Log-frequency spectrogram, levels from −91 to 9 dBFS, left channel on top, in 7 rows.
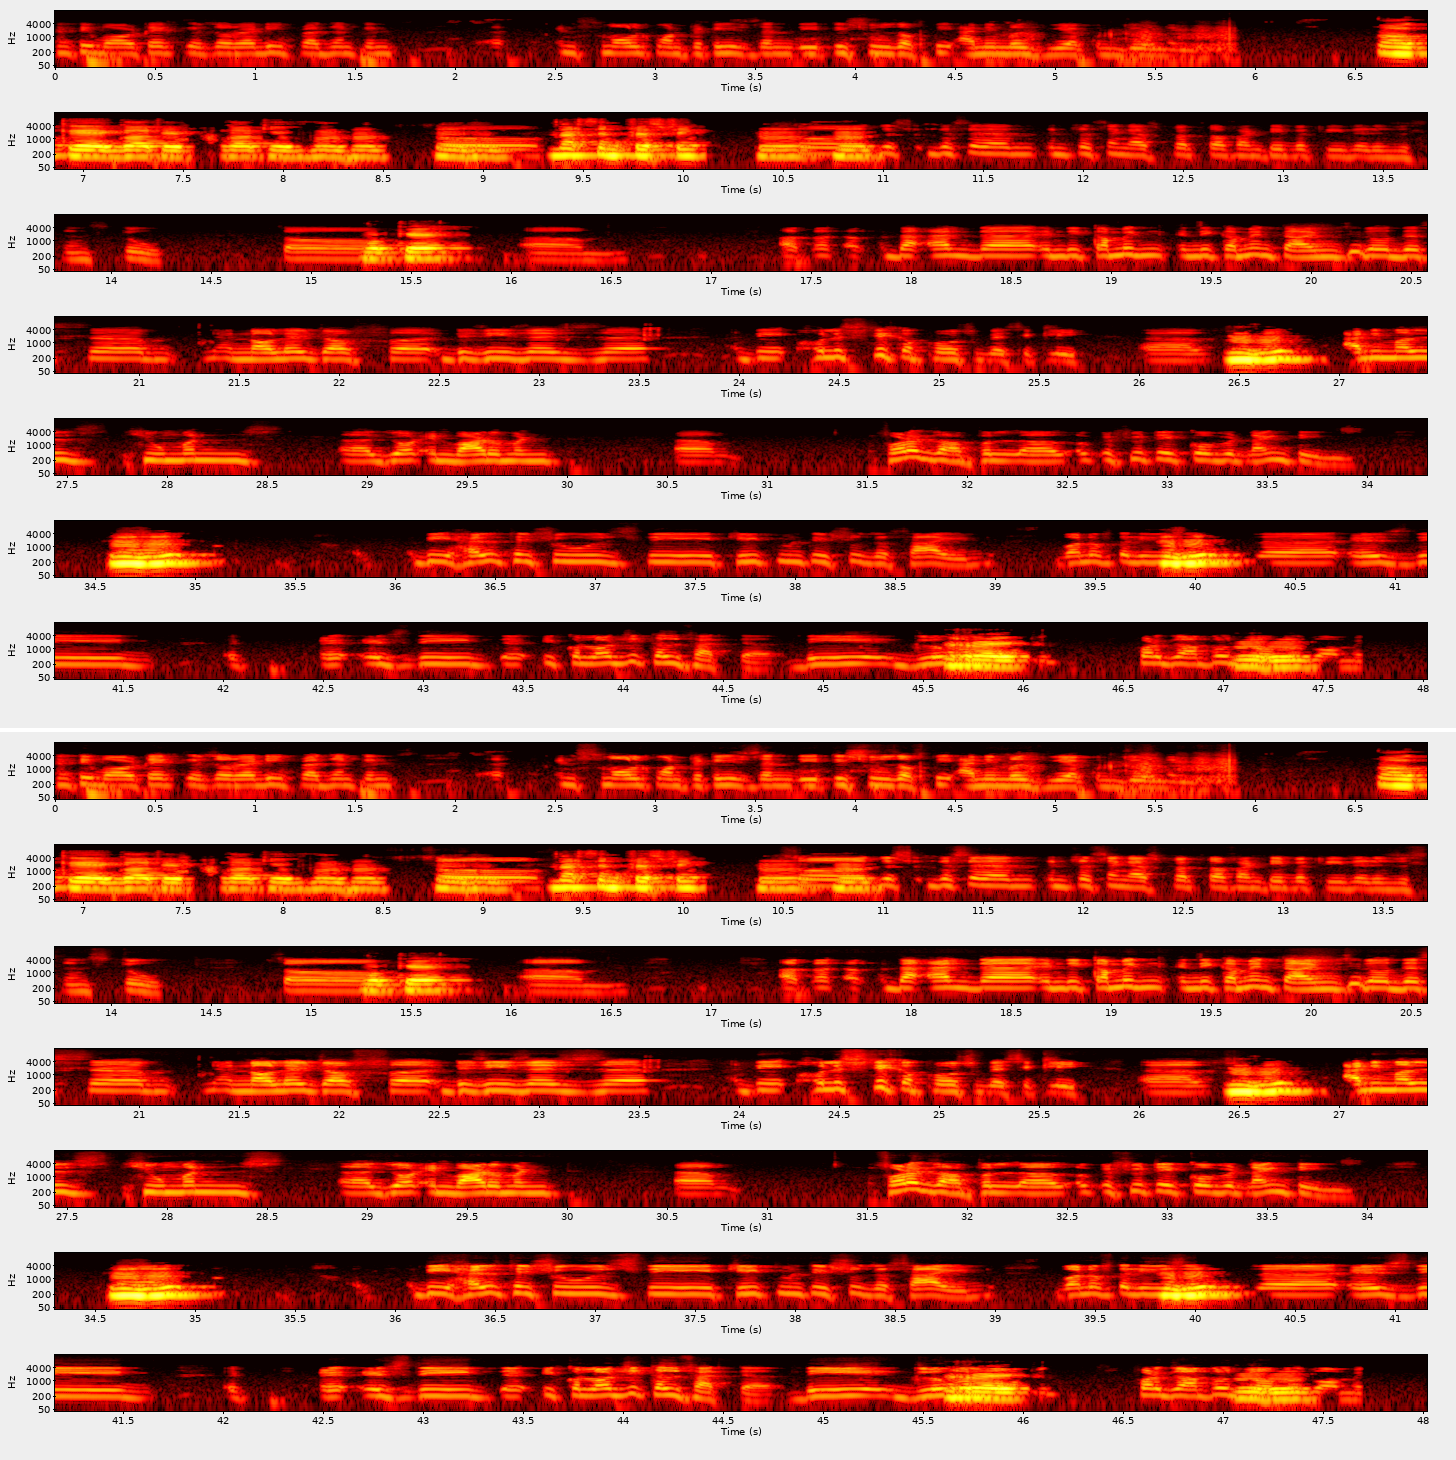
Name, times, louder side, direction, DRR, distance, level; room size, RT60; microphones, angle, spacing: voice 1, 0.0-1.7 2.1-2.2 2.5-5.9 7.4-7.5 8.8-9.3 10.4-14.2 14.9-15.5 16.1-16.6 17.3-23.6 24.0-25.7 26.0-26.4 27.0-28.5 28.9-30.0 30.5-30.8 31.6-33.9 34.6-34.9 36.1-38.9 39.3-41.6 42.0-42.1 42.5-46.0 46.6-47.7, right 5 dB, 85° right, 3.3 m, -33 dB
voice 2, 6.6-10.1 10.4-11.0 15.2-15.8 26.4-26.9 34.6-35.1 39.8-40.2 45.6-46.0 47.1-47.4, equal, 5° left, 1.1 m, -21 dB
head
